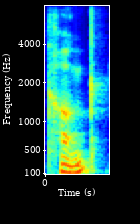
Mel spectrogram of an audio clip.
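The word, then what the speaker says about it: conch: a certain kind of Kunch, which technically is pronounced Kunk, but nobody pronounces it that way.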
